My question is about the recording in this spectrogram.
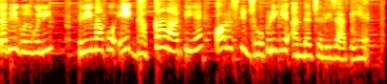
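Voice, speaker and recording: A woman narrating a cartoon storybook in a steady, plain storytelling manner. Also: high voice, brisk, soft background music.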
